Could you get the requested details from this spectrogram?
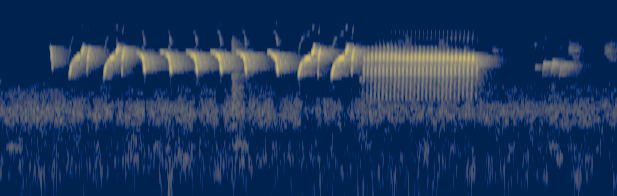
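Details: A male yellow domestic pet canary (Serinus canaria) sings a run of quick, repeated downslurred whistles that ends in a rapid, rolling trill.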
